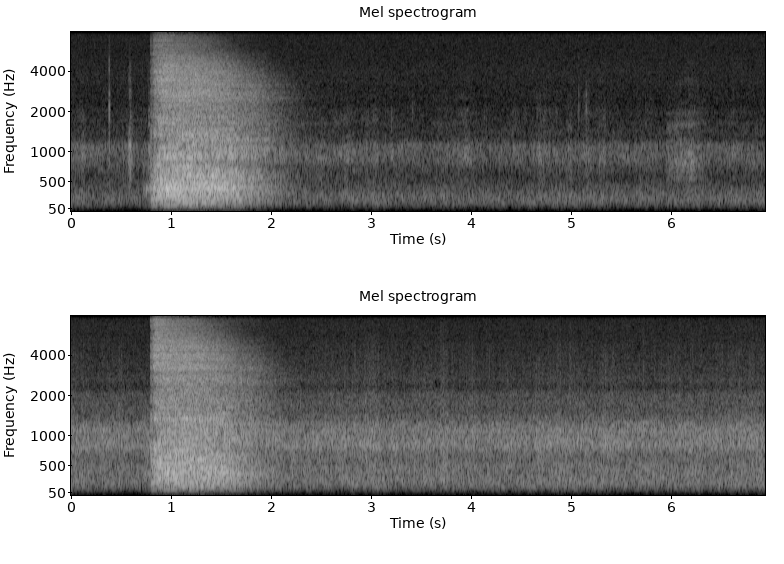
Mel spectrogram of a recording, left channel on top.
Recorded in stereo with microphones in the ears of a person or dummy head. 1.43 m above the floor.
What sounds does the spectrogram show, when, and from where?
0.7 s an explosion: 35° right (ahead or behind), 1.9 m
